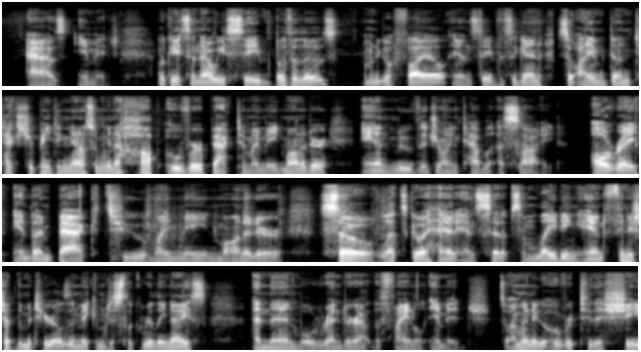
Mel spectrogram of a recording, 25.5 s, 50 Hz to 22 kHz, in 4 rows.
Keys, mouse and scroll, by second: 0.0-1.8 drag, 1.8-12.1 ctrl+middle drag, 17.1 scroll down 4, 17.3-21.0 middle drag.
